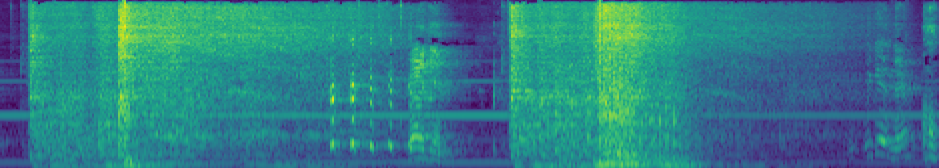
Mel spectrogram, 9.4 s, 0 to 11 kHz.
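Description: An abandoned Chevrolet Suburban with a 454 big block engine cranks loudly in two attempts, catching briefly with rough roaring bursts between the tries, while people talk nearby.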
